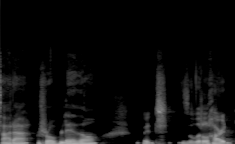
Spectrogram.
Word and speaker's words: Robledo: name on Facebook or under my name s roblo which is a little hard to pronounce I know in English r o b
